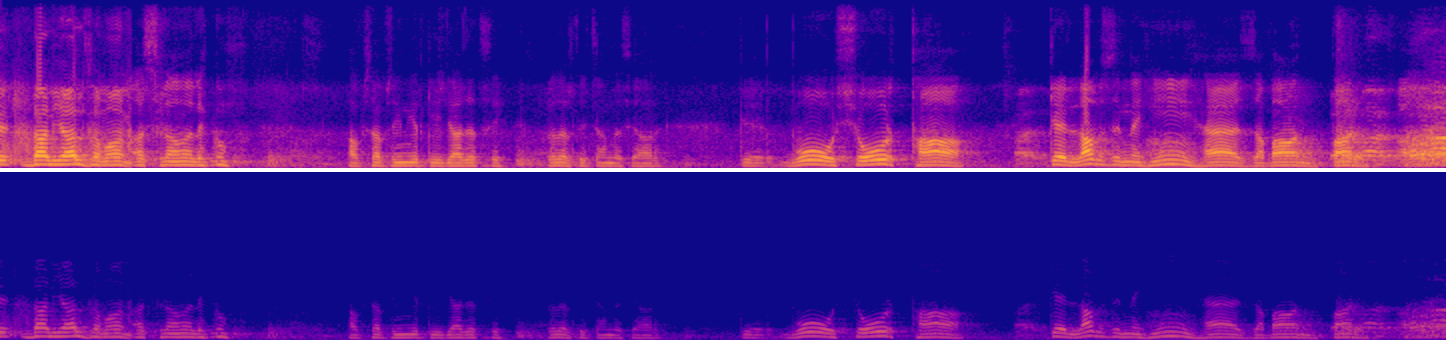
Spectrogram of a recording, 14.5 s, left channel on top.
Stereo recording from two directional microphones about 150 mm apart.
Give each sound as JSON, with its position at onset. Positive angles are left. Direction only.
{"t": 0.0, "sound": "a woman's voice", "side_deg": 10}
{"t": 7.9, "sound": "speech", "side_deg": 15}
